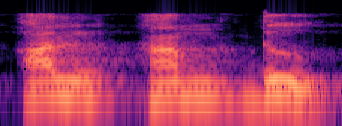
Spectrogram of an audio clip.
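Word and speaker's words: الحمد: Anyway, we are to pronounce it here with zabar. Alif zabar lam al, he zabar mim ham, al ham, dal pesh du, alhamdu, alhamdu.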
